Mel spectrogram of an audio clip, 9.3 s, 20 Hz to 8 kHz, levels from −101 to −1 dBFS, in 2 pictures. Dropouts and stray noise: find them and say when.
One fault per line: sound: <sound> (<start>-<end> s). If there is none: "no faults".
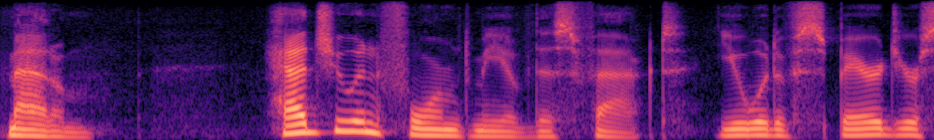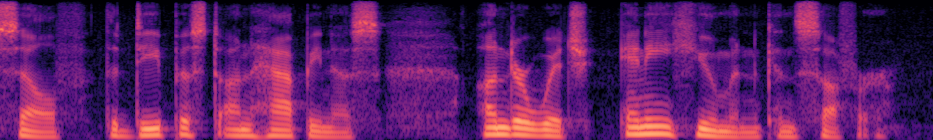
no faults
